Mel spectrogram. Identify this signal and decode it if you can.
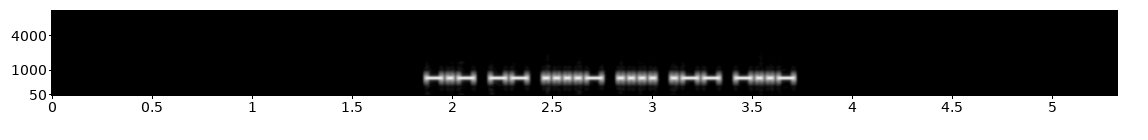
Morse code, heard as a keyed tone, about 44 wpm, 700 Hz. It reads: KM4HWX
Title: USA Call Signs - 6 Characters - Repeated 2x - 45wpm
